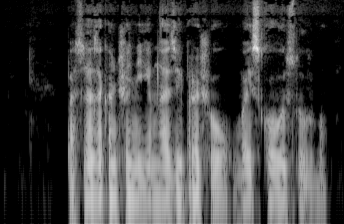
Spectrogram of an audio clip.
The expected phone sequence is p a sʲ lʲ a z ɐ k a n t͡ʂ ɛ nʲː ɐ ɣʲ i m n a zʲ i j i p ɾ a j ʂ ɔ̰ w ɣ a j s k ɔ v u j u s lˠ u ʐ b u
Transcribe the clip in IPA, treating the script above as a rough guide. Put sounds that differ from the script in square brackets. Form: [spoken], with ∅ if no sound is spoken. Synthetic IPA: p a sʲ lʲ a z ɐ k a n t͡ʂ ɛ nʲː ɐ ɣʲ i m n a zʲ i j i p ɾ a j ʂ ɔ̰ w [v] a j s k ɔ v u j u s lˠ u ʐ b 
